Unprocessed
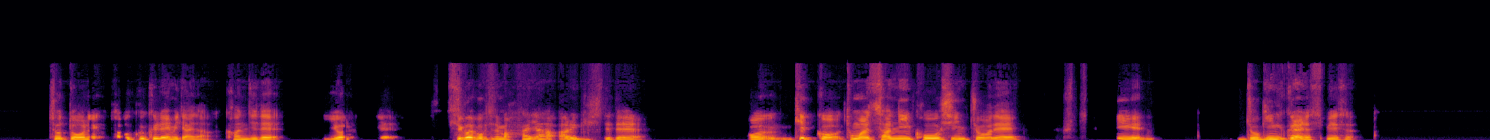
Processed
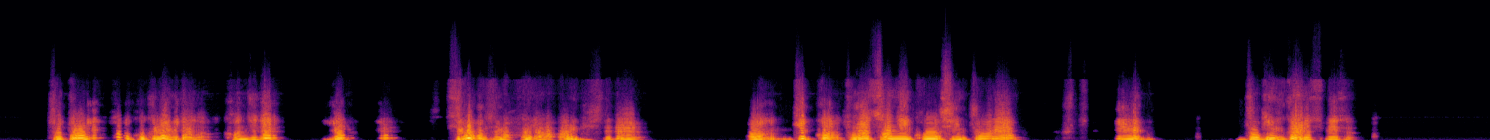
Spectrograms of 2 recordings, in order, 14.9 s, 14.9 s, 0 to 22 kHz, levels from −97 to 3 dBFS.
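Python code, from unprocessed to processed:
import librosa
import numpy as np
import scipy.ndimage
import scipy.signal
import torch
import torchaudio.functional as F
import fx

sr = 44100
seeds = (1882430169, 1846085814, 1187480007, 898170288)

y = fx.pitch_bins(x, sr, semitones=-4.0)
y = fx.cheby_harmonics(y, sr, harmonics=(8,), levels_db=(-12,), full_scale_db=-4.0)
y = y * librosa.db_to_amplitude(1.5)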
